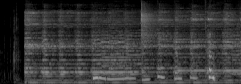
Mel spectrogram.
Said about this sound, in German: Die armen Pferde, die werden die ganze Zeit geschlagen. reich besetztes Orchester, fünf abgestimmte Schlittengeläute, zwei Personen mit Kurierpeitschen. Das ist die Besetzung. Komponiert für einen Faschingsumzug, oder?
